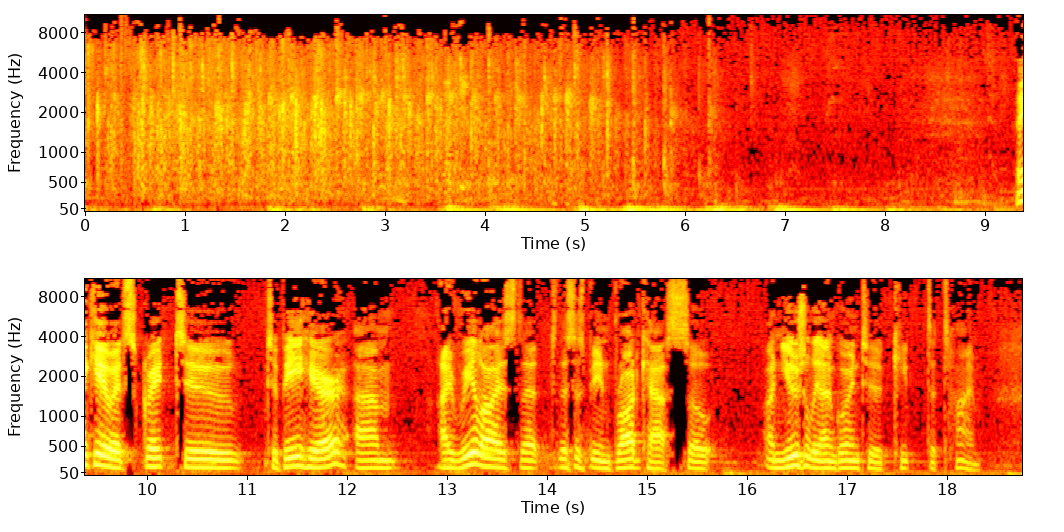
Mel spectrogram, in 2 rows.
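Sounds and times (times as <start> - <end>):
audience applause welcoming guest speaker Dr. Michael Byers: 0.0 - 6.3
speech: 9.3 - 18.4.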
